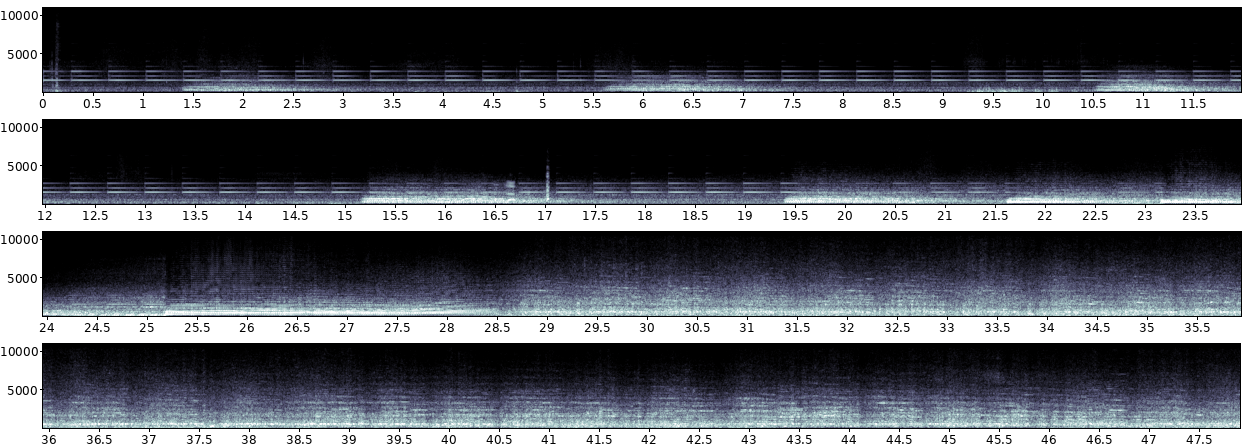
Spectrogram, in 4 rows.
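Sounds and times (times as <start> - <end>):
locomotive horn blasts: 1.4 - 2.8, 5.6 - 7.0, 10.5 - 11.5, 15.2 - 17.1, 19.4 - 20.9, 21.6 - 24.2, 25.2 - 28.6
freight cars clickety-clack: 28.6 - 47.9.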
